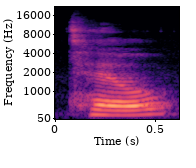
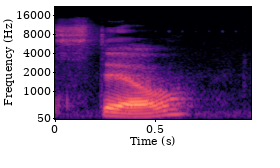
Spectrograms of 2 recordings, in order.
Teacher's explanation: To sort of give you a fun contrast of the aspirated and unaspirated voiceless alveolar stops, if you say till and still, you'll notice that in the word till, you'll feel a stream of air, which means that that is aspirated because it is in syllable initial position. However, in the word still, you will not feel that stream of air anymore because it is now it's following a voiceless alveolar fricative, thus.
